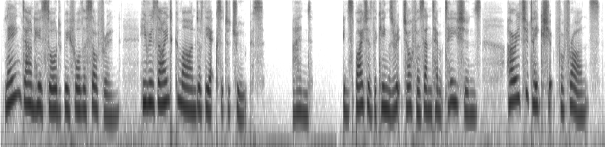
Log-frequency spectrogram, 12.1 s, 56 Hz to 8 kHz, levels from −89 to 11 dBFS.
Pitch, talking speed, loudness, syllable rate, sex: 210 Hz, 150 wpm, -18 LUFS, 4.6 syllables/s, female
